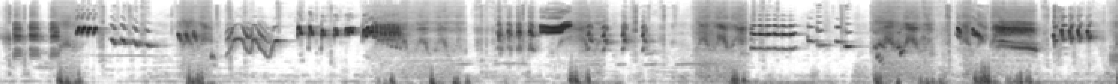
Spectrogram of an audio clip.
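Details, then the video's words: Asian pied myna pouring out a long, busy song of shrill whistles, harsh rasping bursts, squeaky chirps and crackling rattles, delivered almost without pause against a quiet background hum. "THE BEAUTIFUL SOUND OF ASIAN PIED MYNA, JALAK SUREN GACOR"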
